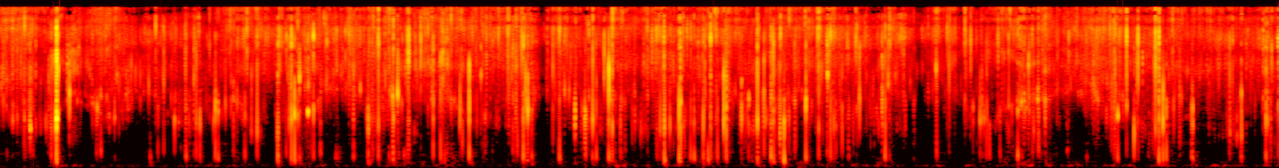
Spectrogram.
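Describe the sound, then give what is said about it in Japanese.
Soft, wet squishing and crackling of gel being pressed, gel that has weakened and no longer makes a fizzy, carbonated sound; a continuous dense stream of tiny moist clicks and crunches with no voices, steady and fairly quiet throughout. “こうなるとただのジェルって感じです。”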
